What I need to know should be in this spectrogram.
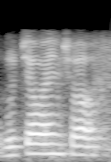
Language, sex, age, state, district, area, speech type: Marathi, male, 18-30, Maharashtra, Buldhana, urban, conversation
